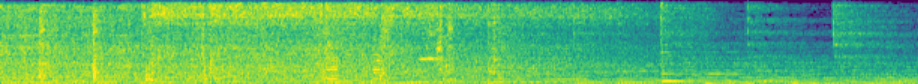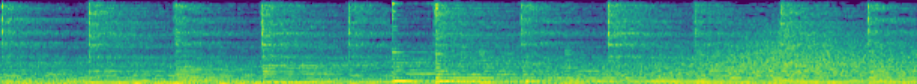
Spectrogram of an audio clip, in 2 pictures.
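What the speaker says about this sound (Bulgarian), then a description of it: "До тук влакчето се движеше нагоре вляво от реката и пътя" A narrow-gauge train in the Rhodope Mountains, Bulgaria, rolls steadily along with a rumbling low drone and rhythmic clicking of wheels over rail joints, loud and close throughout.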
